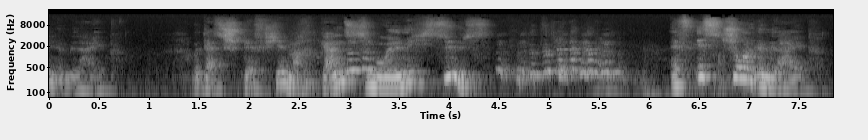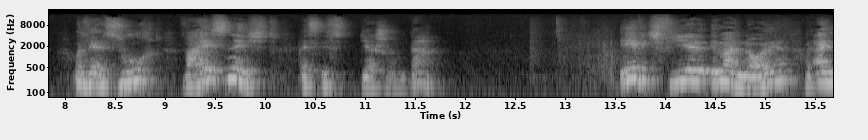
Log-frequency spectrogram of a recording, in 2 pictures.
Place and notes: Der Kanal, Weisestr. 59. Auschschnitt aus dem 4. Synergeitischen Symposium - Der Kanal, Ausschnitt aus dem 7. Synergeitischen Symposium
A seventh time have we come together to gather all our wicked letters becoming texts. It turns out, DER KANAL is becoming more and more an orphanage of unread poems. Presented are two extracts from the six hour lecture held in decembre. The first text is entitled ::Glücklich werden::
Berlin, Germany, 17 December 2011, 19:45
